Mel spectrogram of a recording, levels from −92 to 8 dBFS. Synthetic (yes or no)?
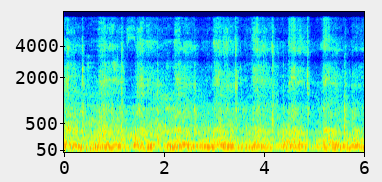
yes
